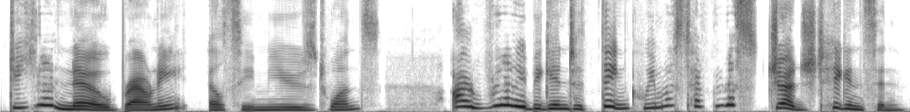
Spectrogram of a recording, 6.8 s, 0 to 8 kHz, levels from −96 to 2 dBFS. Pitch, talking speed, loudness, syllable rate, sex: 275 Hz, 150 wpm, -17 LUFS, 4.9 syllables/s, female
